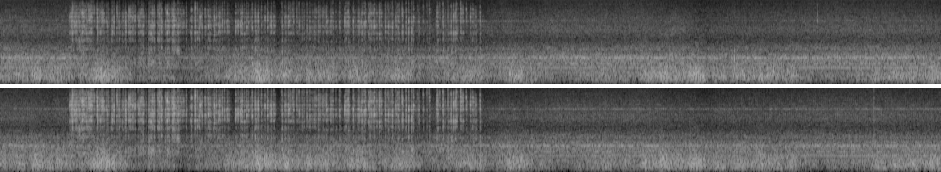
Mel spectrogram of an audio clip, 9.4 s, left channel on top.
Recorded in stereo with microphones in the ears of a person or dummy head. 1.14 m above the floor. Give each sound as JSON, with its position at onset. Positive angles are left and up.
{"t": 0.7, "sound": "tearing paper", "side_deg": -15}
